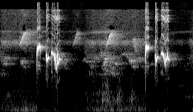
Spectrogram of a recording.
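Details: Energetic Sooty-headed bulbul song for luring local bulbuls. Two bubbly phrases, each several rapid liquid, chattering notes, about two seconds apart, with softer background chirping in between.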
